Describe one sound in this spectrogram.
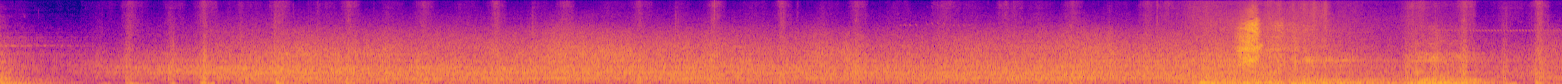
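Wind rushes steadily past a flying eagle.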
